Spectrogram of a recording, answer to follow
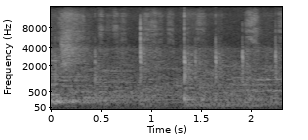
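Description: Chalk writing on a chalkboard: quiet scratching with a few short taps as letters are chalked on.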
